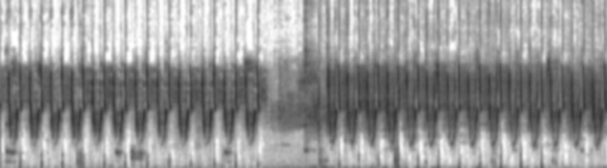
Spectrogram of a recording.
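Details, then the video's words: Persistent singing of a bar-winged prinia, a rapid run of bright repeated high chirps at a steady clip, broken by a brief scratchy pause before resuming at the same pace. "ciblek gunung gacor istimewa"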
